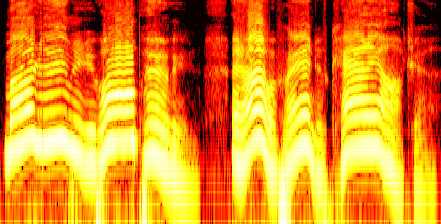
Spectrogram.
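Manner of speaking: a slow Southern introduction, every vowel stretched; southern drawl. A narrator's reading. Yvonne introduces herself to Andrew in a Southern drawl. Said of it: "her thick southern drawl".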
